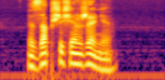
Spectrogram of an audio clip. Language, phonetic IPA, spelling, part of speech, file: Polish, [ˌzapʃɨɕɛ̃w̃ˈʒɛ̃ɲɛ], zaprzysiężenie, noun, Pl-zaprzysiężenie.ogg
